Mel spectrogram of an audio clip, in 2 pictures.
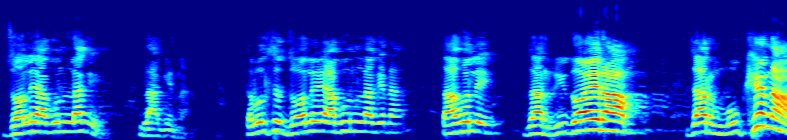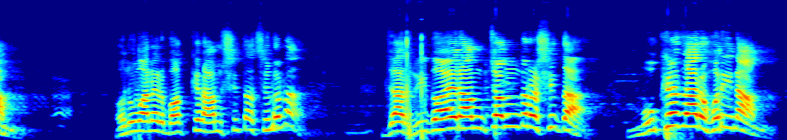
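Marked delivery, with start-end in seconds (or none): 4.4-15.6 louder preaching, each phrase pressed home; rousing sermon. Acted. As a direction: preach it with fervour to the listeners. Preacher raises voice on Ram verses. (উচ্চস্বরে প্রবচন)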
